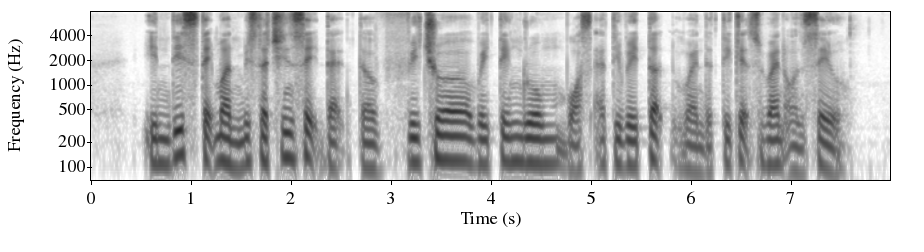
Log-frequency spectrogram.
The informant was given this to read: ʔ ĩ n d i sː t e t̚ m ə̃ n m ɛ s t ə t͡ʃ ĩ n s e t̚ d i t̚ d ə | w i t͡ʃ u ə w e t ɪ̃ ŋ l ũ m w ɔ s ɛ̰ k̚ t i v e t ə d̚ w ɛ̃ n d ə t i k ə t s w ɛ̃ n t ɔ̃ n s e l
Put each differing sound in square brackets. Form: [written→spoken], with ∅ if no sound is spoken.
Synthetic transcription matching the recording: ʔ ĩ n d i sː t e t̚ m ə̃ n m [ɛ→i] s t ə t͡ʃ ĩ n s e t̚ d [i→ɛ] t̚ d ə | [w→v] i t͡ʃ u ə w e t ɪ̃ ŋ [l→ɹ] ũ m w ɔ s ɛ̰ k̚ t i v e t ə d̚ w ɛ̃ n d ə t i k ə t s w ɛ̃ n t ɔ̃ n s e l

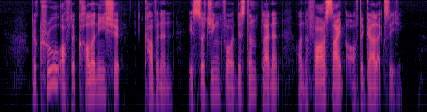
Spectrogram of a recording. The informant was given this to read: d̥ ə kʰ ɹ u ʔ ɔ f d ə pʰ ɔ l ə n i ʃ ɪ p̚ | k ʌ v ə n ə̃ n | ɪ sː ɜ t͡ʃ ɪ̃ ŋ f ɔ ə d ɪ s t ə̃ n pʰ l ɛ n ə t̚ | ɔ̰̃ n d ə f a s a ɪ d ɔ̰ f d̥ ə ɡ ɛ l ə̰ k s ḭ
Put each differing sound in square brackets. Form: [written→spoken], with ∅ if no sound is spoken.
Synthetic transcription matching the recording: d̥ ə kʰ ɹ u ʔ ɔ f d ə [pʰ→kʰ] ɔ l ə n i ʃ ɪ p̚ | [k→kʰ] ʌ v ə n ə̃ n | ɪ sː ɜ t͡ʃ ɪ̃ ŋ f ɔ ə d ɪ s t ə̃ n pʰ l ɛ n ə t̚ | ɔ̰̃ n d ə f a s a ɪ d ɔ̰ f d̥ ə ɡ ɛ l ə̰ k s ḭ

